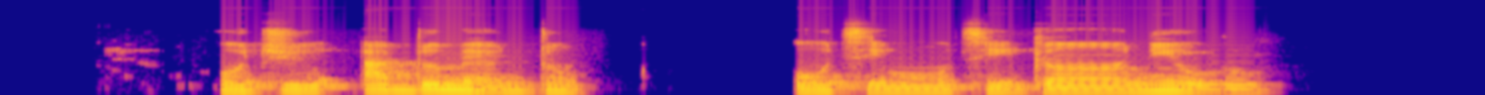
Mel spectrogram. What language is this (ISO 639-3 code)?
yor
